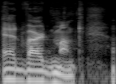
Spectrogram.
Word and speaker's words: Edvard Munch: Edvard Munch.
